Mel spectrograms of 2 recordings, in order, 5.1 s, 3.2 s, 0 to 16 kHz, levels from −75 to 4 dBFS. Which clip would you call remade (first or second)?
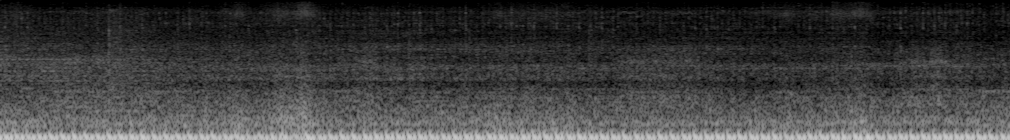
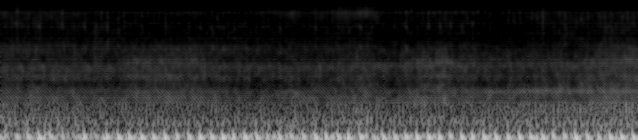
second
